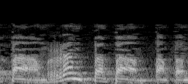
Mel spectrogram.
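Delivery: ordinary talk, nothing marked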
